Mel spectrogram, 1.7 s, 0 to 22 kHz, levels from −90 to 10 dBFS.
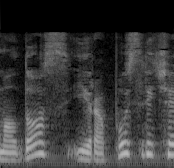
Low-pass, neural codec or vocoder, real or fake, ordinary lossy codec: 10.8 kHz; none; real; AAC, 32 kbps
